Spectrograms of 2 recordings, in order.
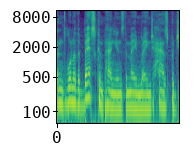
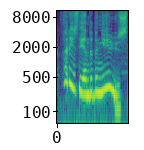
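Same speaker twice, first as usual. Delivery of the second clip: high mock-grand announcer voice; mock newsreader sign-off; 10 semitones higher, 3 dB louder than usual. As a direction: sign off the news like a pompous anchor.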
